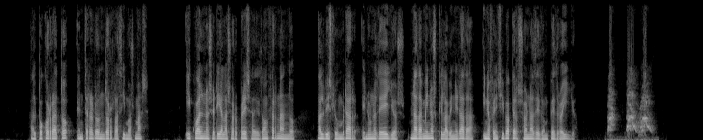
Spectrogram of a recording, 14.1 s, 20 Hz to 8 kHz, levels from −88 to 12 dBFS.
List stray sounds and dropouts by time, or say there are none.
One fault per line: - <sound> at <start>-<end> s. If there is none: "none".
- bark at 12.1-13.2 s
